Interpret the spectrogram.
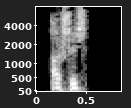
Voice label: "aschig", German; adjectives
